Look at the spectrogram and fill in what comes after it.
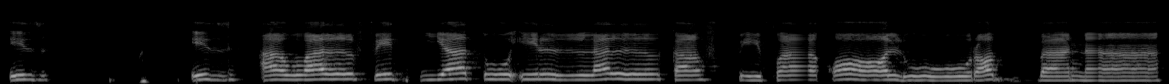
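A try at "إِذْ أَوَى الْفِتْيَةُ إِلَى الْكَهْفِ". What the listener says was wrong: Oke, diulang, ilalnya tidak ditahan ya. Tidak ilal, tapi ilal langsung. Id awal fityatu ilal.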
